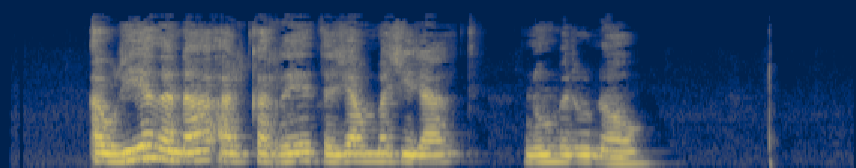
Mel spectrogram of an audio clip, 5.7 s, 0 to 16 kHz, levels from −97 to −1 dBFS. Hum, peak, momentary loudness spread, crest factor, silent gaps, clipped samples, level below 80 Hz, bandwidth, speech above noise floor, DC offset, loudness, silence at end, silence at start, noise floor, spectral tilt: none; -6 dBFS; 9 LU; 18 dB; none; under 0.1%; -74 dBFS; 9.8 kHz; 55 dB; under 0.1%; -21 LUFS; 1.4 s; 0.6 s; -75 dBFS; -6 dB/octave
